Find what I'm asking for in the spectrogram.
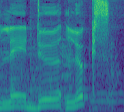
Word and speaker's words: Les Deux Lux: If you want to look them up, it's spelled L-E-S. And then all one word, Deux Lux, like deluxe, but French, I guess.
